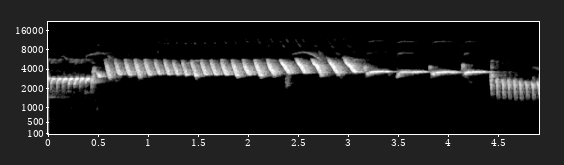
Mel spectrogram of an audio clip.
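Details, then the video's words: Red mosaic agate Belgian canary, recorded live, starting the day lively with its campainha (bell) song: rapid trilled tours repeated about three per second, a high pure whistled note, then a lower buzzy roll to close. "Canário Belga Ágata Vermelho Mosaico Canto Campainha"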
